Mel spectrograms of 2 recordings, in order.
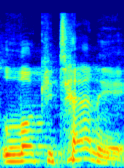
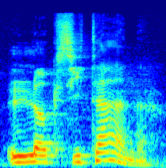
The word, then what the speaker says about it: L'Occitane: telling you oh no it's not lucky tani it's a looksie tan so number one L'Occitane importance so L'Occitane province look like oh but with lesser and Nora oh so role very see like ksi but you replace the via e and you try to say it really quickly so it's like que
